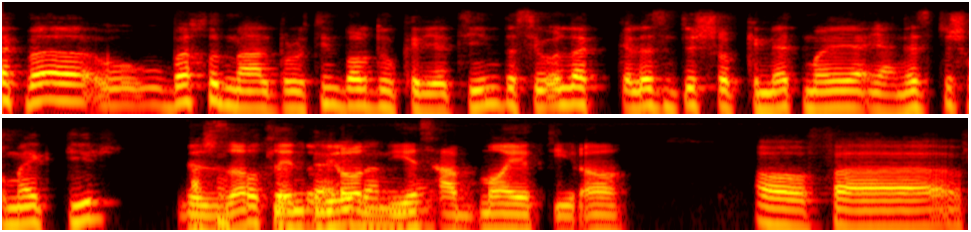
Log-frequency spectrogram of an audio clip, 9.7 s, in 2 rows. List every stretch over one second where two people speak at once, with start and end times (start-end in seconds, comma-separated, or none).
5.7-7.0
